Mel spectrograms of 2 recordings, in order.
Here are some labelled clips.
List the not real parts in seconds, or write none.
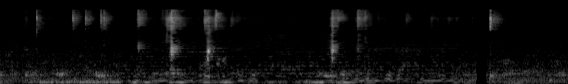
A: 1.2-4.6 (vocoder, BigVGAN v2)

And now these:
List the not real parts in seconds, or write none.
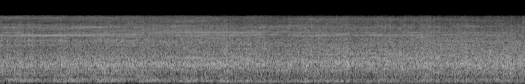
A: none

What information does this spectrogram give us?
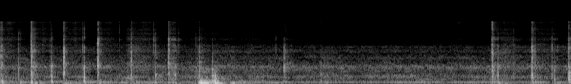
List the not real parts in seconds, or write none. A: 0.0-5.7 (codec, SNAC)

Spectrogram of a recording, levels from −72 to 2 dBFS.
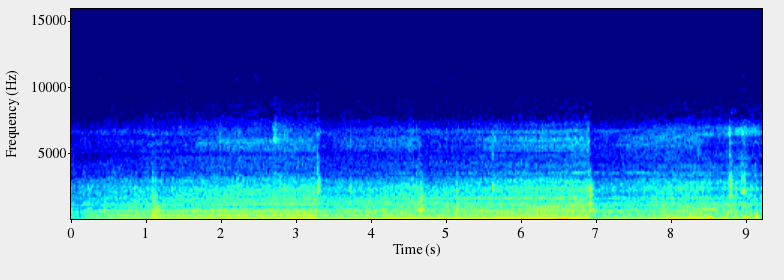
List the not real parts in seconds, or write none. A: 6.3-7.0 (vocoder, BigVGAN v2)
